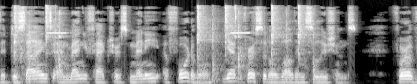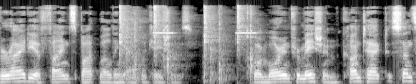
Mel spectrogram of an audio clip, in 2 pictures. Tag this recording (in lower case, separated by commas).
speech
